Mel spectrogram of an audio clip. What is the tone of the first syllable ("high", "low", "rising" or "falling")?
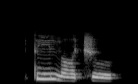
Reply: high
